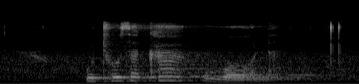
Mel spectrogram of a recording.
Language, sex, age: Venda, male, 22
